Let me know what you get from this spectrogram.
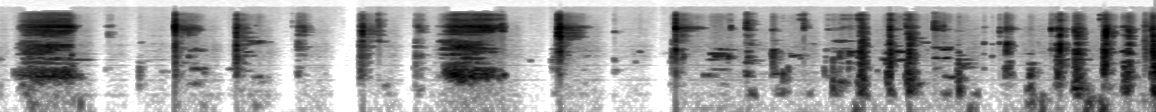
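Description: Close-miked eating sounds of a man eating rice and chicken curry by hand: two short noisy hisses in the first few seconds, then from about five seconds in a quick run of small wet chewing clicks and lip smacks.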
